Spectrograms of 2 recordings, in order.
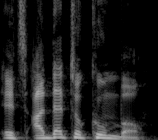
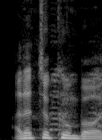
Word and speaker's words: Adetokounmpo: So I admire, but it's Adetokounmpo. Adetokounmpo is how you pronounce his last name. I'm not sure on that. That's how he himself pronounces his last name.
